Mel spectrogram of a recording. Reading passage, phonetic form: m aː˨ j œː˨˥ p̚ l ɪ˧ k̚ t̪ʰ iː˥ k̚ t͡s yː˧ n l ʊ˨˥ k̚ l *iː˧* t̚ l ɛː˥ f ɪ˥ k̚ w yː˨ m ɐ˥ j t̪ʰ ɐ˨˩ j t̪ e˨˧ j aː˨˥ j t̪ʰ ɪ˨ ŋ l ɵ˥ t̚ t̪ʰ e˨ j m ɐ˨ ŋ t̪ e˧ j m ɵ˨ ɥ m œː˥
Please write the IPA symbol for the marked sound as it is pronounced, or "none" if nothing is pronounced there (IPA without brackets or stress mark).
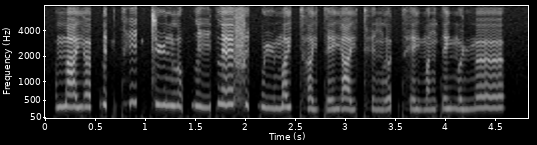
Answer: iː˨˥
